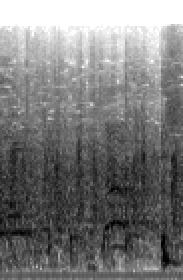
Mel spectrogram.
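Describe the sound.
Scattered applause from the back row of an audience, a steady wash of many hands clapping at moderate loudness with some murmuring voices mixed in underneath.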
